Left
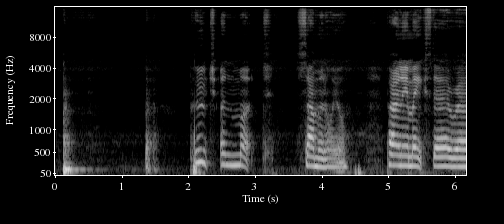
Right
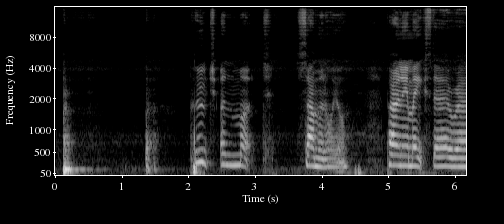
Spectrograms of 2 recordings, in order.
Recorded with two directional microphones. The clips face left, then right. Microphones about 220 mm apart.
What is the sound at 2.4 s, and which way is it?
A woman's voice, 30° left (ahead or behind).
